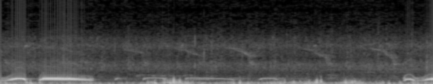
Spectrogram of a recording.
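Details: Spotted dove at home on a windy day, cooing a series of hollow, mellow hoots of varying length, a long one early and softer ones later, over steady wind rumble and scattered thumps.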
